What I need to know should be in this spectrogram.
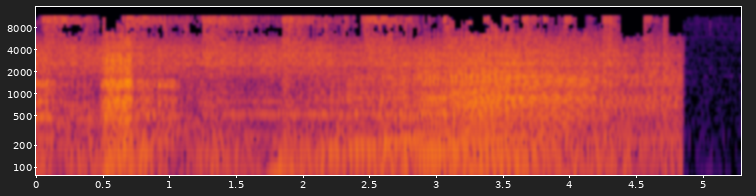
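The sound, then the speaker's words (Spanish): A car engine revs hard and loud, its pitch climbing steadily over several seconds as it accelerates, then the sound cuts off abruptly. “prepárense a encender motores, giren la llave y arrancamos”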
